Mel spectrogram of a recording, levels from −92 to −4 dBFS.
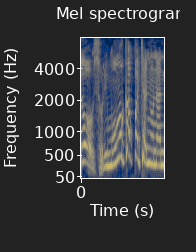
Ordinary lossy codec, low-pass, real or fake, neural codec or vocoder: none; none; real; none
